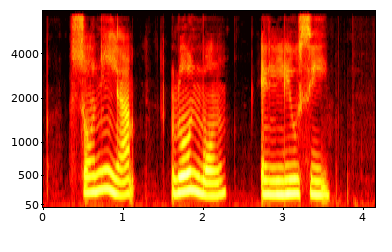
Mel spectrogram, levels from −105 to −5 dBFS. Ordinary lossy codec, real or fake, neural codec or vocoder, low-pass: none; fake; codec, 16 kHz in and 24 kHz out, 1.1 kbps, FireRedTTS-2 codec; 7.2 kHz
